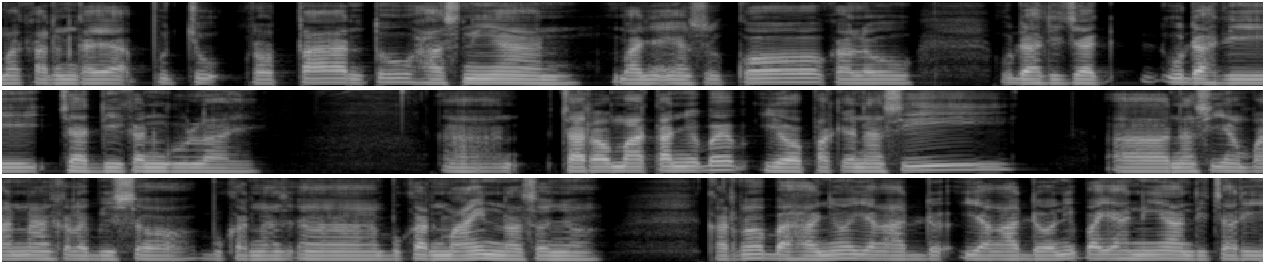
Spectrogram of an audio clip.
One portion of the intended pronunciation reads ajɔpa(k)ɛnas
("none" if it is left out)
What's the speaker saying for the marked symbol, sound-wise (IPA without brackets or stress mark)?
k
